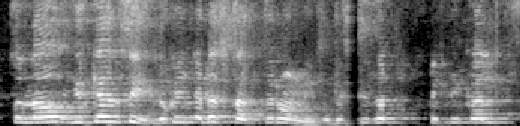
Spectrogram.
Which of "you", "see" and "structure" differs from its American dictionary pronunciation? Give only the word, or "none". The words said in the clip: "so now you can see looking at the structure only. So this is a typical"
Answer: structure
